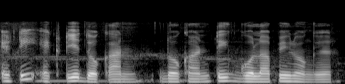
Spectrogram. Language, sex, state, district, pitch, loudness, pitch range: Bengali, male, Tripura, Unakoti, 135 Hz, -17 LUFS, 125-150 Hz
